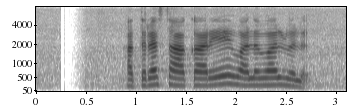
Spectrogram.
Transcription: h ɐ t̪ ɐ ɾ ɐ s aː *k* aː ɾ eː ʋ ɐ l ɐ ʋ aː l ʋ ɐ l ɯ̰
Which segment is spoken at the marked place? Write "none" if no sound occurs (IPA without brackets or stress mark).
k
